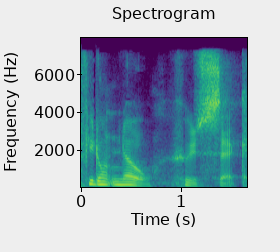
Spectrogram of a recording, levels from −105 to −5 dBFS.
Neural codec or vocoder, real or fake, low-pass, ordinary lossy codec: none; real; 7.2 kHz; AAC, 48 kbps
